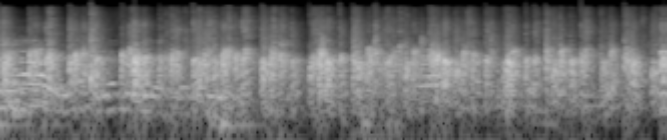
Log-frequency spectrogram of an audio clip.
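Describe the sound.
A crowd applauds steadily, dense rapid clapping holding at an even, fairly loud level for about four seconds, with some voices mixed into the noise.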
